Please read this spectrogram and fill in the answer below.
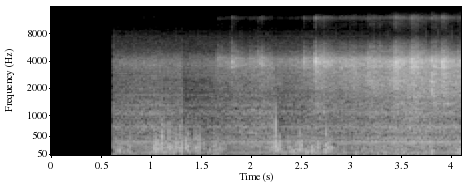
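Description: Wind buffeting the microphone, a rumbling noise that starts abruptly about half a second in and carries on unevenly.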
